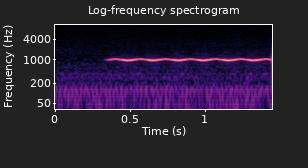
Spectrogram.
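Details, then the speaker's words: Steady, mid-pitched, slightly warbling 1,000 Hz pure tone from an audiometer during a sound-proof booth hearing test of a male patient with single-sided deafness who has used a BAHA BP100 for about 6 months. "we'll just do 1,000 Hertz and you kind of you're just doing the same thing you go at a level loud enough that you think be able to"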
